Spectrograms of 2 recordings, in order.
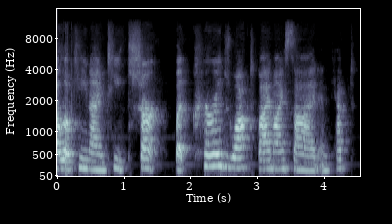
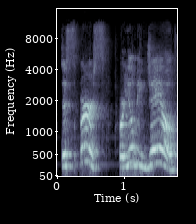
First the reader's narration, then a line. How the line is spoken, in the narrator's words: the police shouted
